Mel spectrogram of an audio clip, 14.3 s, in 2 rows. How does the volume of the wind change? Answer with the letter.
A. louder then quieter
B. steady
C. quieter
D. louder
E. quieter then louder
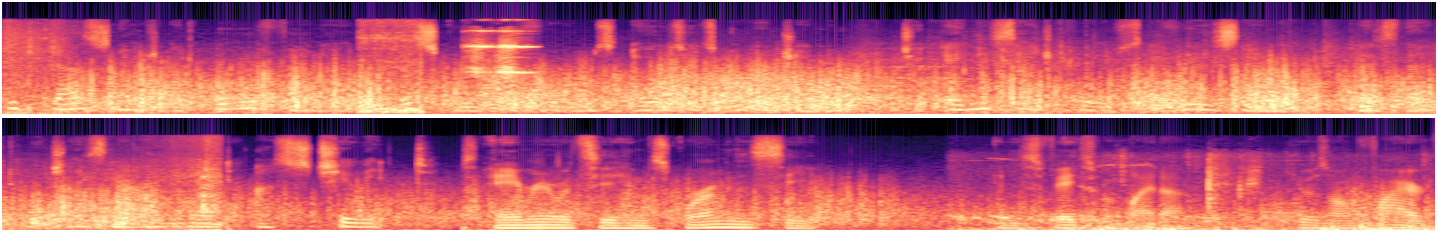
C.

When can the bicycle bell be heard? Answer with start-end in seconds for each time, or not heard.
1.8-2.7.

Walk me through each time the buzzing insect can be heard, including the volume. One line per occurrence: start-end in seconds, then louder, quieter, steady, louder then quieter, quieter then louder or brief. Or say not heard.
not heard.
